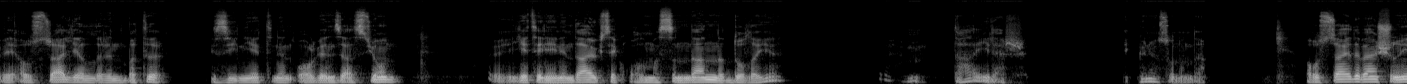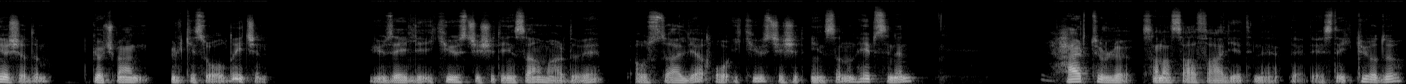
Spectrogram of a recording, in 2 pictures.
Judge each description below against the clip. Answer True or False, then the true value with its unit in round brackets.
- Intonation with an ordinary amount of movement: True (3.4 semitones)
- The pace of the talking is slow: True (85 wpm)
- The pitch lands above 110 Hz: False (105 Hz)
